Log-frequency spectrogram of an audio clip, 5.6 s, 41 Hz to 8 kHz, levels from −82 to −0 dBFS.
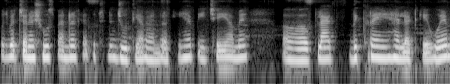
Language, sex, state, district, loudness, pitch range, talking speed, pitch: Hindi, female, Delhi, New Delhi, -18 LUFS, 195-225 Hz, 235 wpm, 210 Hz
